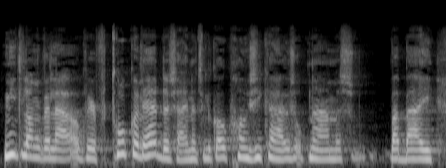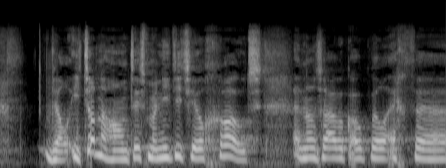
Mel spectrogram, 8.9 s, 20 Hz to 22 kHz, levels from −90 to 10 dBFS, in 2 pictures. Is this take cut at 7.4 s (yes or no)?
yes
